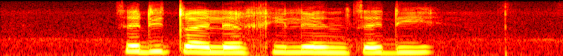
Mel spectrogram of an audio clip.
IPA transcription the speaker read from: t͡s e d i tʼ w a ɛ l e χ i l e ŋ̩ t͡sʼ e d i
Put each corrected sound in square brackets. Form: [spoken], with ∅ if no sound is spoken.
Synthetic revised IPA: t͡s e d i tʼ w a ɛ l e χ i l e ŋ̩ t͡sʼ e d i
